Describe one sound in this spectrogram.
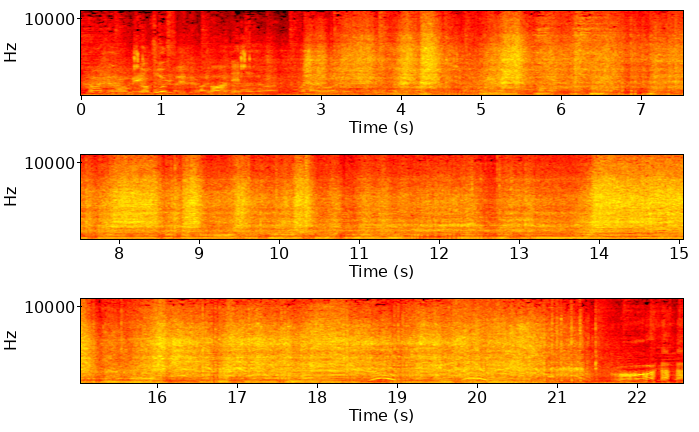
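A dirt bike engine revs and whines as it climbs closer.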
